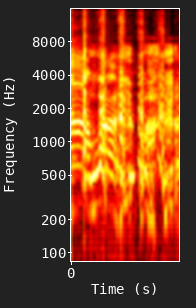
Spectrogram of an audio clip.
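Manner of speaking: a hammed-up whine of dismay; mock dismay. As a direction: drag it out in comic despair. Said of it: "I was like".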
